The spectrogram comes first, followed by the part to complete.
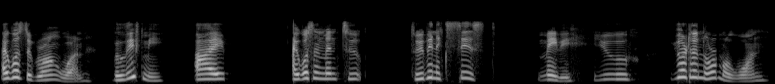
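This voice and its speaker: Heroine read by a woman: kind, hesitant, self-doubting, expressive pitch, dry muffled recording. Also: unhurried, dry recording. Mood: self-doubting, consoling. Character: gentle, apologetic heroine, shaky and self-doubting. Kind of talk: acted story dialogue.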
